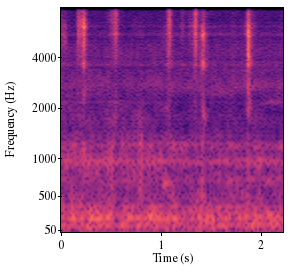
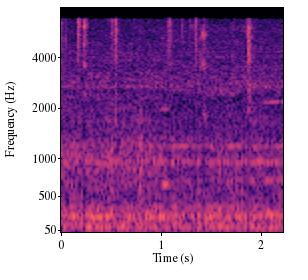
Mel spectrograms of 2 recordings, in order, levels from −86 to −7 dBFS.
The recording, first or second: second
